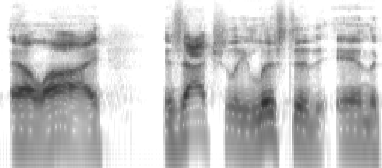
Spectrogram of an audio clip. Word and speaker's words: Li: artist who looked vaguely like Bruce Lee. They changed his name from Ho Chong Tao to Bruce Lee, Li, altering the spelling, but not the pronunciation.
